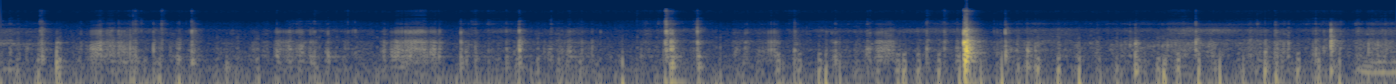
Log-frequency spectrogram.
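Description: Hands opening a cardboard mailing box: rustling and scraping, short tearing sounds, and many small clicks and crackles. One sharp, loud crack comes a little under ten seconds in.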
